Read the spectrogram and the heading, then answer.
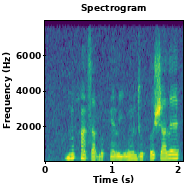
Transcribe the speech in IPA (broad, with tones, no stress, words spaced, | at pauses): ɡũ˦ hã˦˨ sa˨bo˨ kɛ̃˨li˨ wũ˧du˨ ho˨˦ʃa˧lɛ˦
